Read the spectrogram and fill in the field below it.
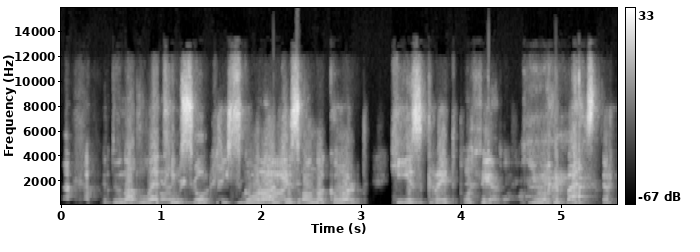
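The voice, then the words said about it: Russian accent impression. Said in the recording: “Best Russian impersonation I've heard in a long time.”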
